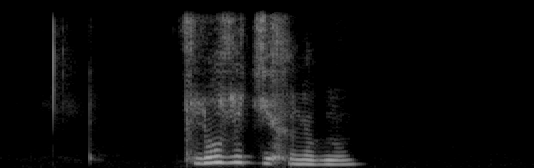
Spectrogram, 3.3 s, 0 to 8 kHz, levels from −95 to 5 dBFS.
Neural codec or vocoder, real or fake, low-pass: codec, 44.1 kHz, 2.6 kbps, SNAC; fake; 7.2 kHz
